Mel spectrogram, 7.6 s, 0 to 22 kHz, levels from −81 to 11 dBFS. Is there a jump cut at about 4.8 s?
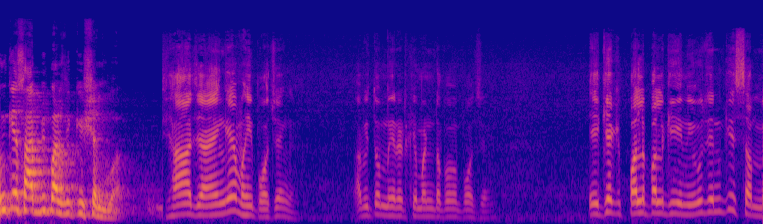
no; 1 cut; at 1.6 s

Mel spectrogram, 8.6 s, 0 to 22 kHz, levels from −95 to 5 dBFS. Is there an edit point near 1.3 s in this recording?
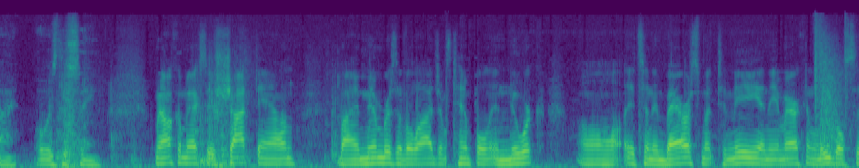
yes; 2 cuts; at 1.3 s, 4.5 s

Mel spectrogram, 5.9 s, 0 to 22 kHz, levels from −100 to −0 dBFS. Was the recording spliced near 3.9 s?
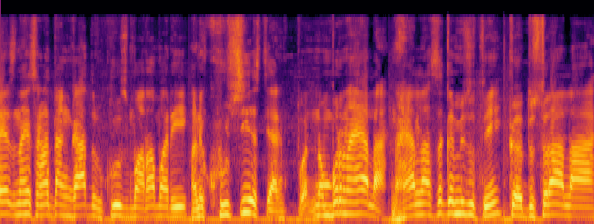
yes; 3 cuts; at 1.9 s, 3.9 s, 5.0 s

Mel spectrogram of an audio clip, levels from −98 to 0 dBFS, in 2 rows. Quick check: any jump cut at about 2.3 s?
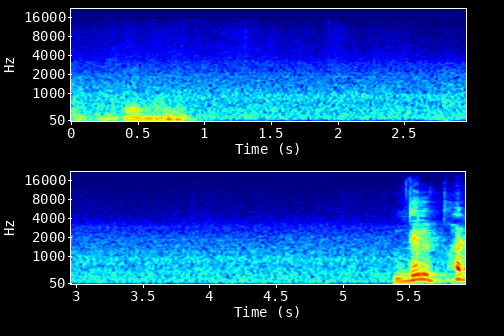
no; 1 cut; at 4.4 s

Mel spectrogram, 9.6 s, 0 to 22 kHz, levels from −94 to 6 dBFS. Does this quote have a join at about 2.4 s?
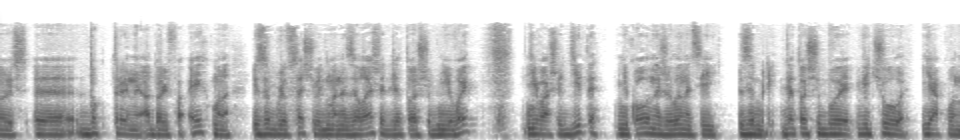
yes; 1 cut; at 2.4 s

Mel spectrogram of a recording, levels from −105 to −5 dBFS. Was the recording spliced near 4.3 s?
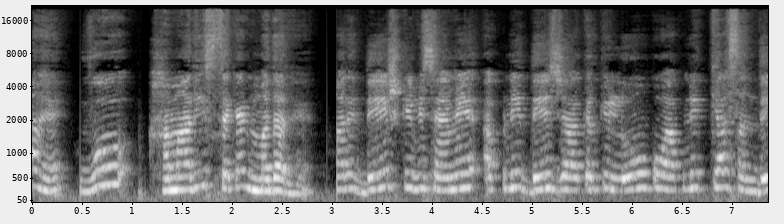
no; 1 cut; at 3.0 s

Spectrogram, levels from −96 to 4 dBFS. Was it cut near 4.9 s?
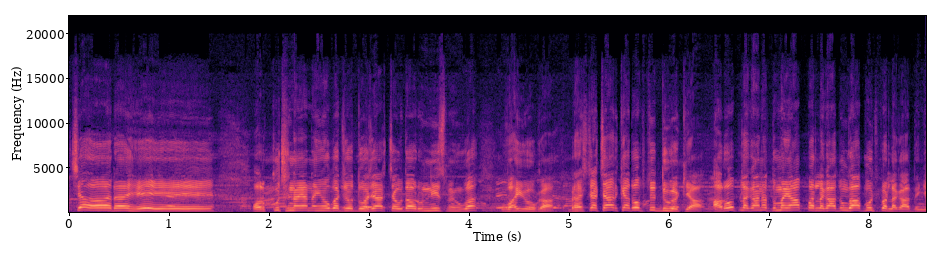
yes; 1 cut; at 4.9 s

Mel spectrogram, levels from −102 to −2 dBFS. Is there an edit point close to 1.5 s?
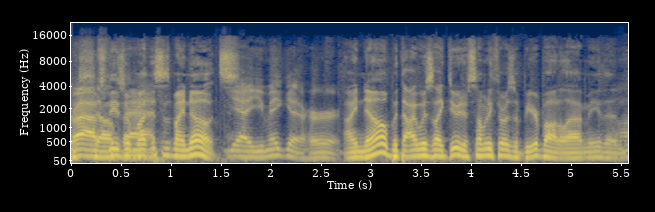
yes; 2 cuts; at 1.5 s, 2.7 s

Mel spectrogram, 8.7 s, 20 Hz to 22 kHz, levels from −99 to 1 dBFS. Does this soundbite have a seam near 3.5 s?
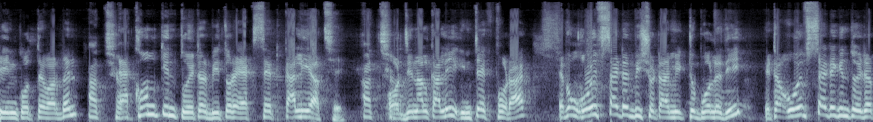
no; 0 cuts

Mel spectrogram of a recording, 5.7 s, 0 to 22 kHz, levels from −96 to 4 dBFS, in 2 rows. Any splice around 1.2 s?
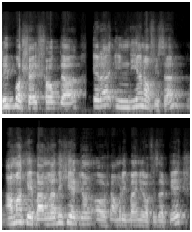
yes; 1 cut; at 1.2 s

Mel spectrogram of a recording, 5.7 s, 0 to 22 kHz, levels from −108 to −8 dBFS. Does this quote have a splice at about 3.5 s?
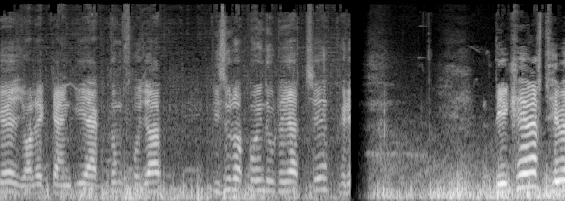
yes; 1 cut; at 3.5 s

